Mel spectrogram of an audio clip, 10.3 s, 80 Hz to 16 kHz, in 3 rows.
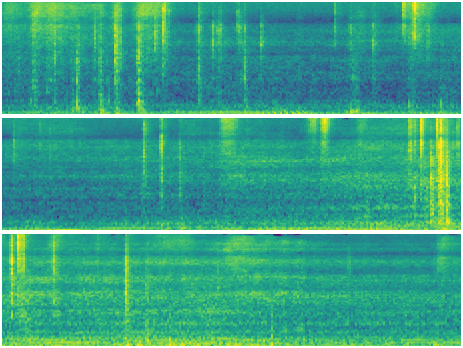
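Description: BMW 318i's engine running as the car drives off slowly, heard from inside the cabin as a low hum that grows a little louder over the first couple of seconds. A few sharp clicks and knocks sound over it.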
